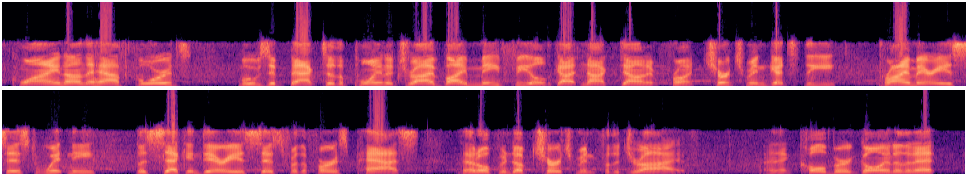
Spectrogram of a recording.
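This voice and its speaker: A man with a high voice speaks at a moderate pace with fairly even intonation. Noticeable background noise runs under the recording. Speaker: hockey radio play-by-play announcer. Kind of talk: live sports radio play-by-play call. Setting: radio broadcast of a professional hockey game.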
